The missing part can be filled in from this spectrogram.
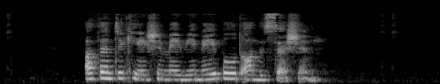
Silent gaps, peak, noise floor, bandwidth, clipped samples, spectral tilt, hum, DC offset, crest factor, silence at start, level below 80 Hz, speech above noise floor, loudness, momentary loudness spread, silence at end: none; -8 dBFS; -65 dBFS; 11.5 kHz; under 0.1%; -3 dB/octave; none; under 0.1%; 16 dB; 0.85 s; -70 dBFS; 43 dB; -22 LUFS; 6 LU; 1.2 s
